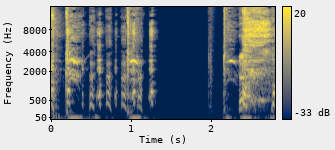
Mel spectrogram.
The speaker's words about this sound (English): All right, get all the coughs out.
